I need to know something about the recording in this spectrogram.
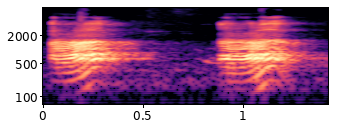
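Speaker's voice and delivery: AH dipping low, then swinging up. Shown as a demonstration. Teacher attempting Mandarin third tone, dipping AH. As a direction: bend AH down and back up. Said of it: "Third tone goes down and up".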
